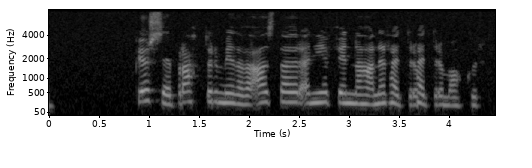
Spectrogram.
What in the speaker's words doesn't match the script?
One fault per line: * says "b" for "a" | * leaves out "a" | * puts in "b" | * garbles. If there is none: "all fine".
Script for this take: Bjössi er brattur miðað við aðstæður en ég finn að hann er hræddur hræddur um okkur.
all fine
